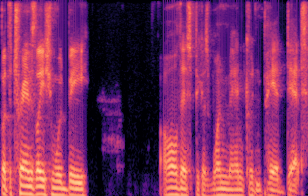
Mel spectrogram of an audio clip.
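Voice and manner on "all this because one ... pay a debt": muttered almost under the breath, quieter. A character mutters to himself, still loud enough for everyone to hear. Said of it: "almost under his breath".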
